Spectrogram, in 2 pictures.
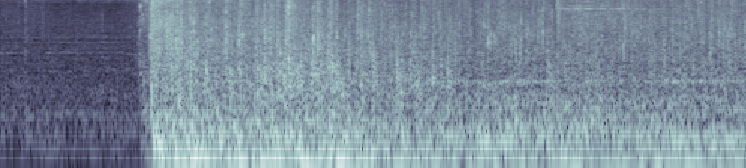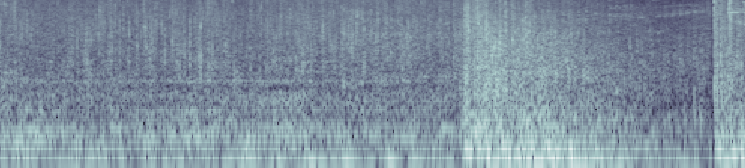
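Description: A waterfall rushes loudly nearby.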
